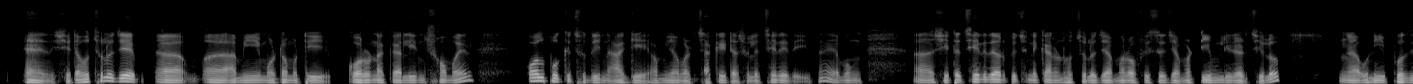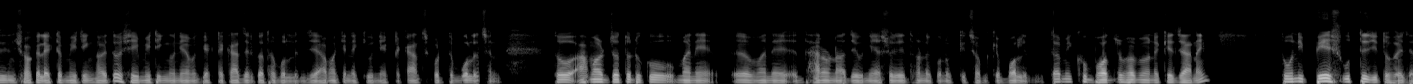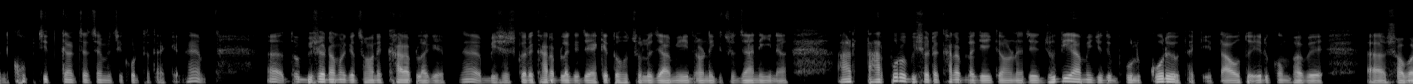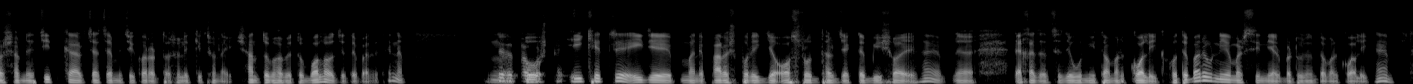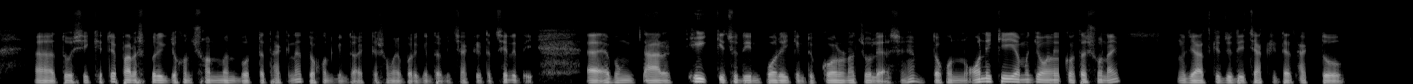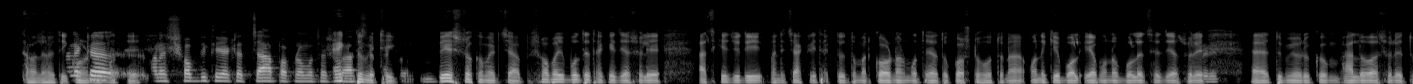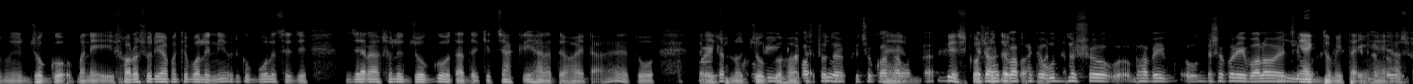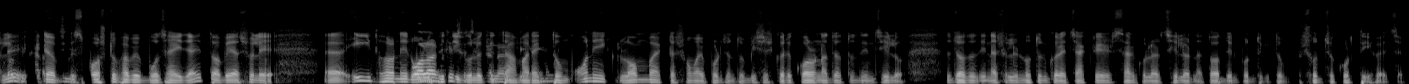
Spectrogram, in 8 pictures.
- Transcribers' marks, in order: tapping; "পর্যন্ত" said as "প্রদ্দ"
- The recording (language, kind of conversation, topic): Bengali, podcast, কঠিন পরিবর্তনের সময় তুমি নিজেকে কীভাবে সামলাও?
